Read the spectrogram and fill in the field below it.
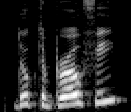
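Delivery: loud call across the snow. A narrator's reading. Armed man calling to the geologist from the helicopter, loud. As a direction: shout the name to get his attention. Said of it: "riep de ene".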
